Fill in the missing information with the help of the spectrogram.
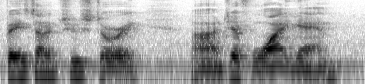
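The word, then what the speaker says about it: Jeff Wigand: on a true story Jeff wagon is how you pronounce his name and it'll be interesting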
